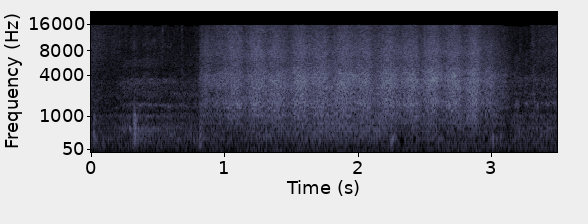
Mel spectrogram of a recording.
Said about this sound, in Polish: to właśnie się przesiewało przez takie coś się nazywa przetak. No w późniejszym czasie nastały takie wialnie, no ale, a ja pokażę na przykładzie tego przetaka. Właśnie takimi ruchami czyściło się właśnie to.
